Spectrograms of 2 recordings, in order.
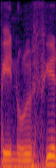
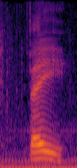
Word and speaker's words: Bay: Du hast was falsch ausgesprochen, das heißt nicht B04, das heißt Bier. Bay. B-A-Y. Ach, Bay.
